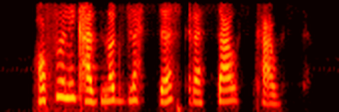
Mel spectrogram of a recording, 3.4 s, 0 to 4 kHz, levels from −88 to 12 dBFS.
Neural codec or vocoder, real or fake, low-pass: codec, 16 kHz in and 24 kHz out, 0.6 kbps, FocalCodec, streaming, 2048 codes; fake; 3.6 kHz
